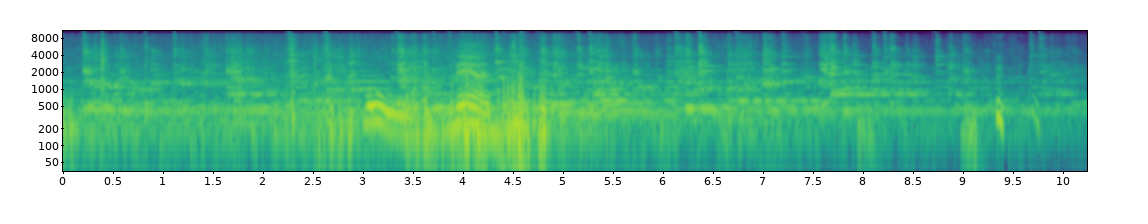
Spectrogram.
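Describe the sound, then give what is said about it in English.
A long, strong gust of wind in Anaheim, California, recorded from under a gazebo, roars steadily for about ten seconds, with bell-like clanking tones ringing through it and a man briefly exclaiming midway. “That was a huge gust of wind.”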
